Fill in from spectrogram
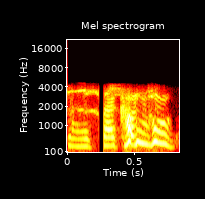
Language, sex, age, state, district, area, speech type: Hindi, female, 18-30, Uttar Pradesh, Prayagraj, rural, conversation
